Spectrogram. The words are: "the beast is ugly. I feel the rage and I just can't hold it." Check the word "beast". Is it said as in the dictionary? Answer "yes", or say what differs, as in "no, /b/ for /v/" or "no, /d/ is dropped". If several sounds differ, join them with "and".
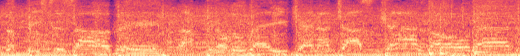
no, /t/ is dropped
